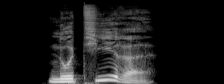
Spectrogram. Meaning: inflection of notieren: 1. first-person singular present 2. first/third-person singular subjunctive I 3. singular imperative
- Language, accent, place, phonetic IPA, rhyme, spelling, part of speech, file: German, Germany, Berlin, [noˈtiːʁə], -iːʁə, notiere, verb, De-notiere.ogg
